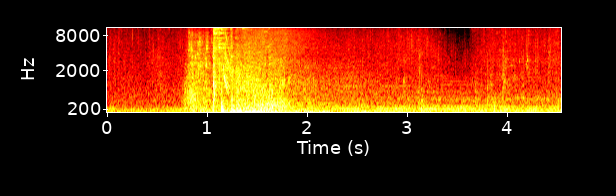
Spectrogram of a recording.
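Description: An explosion booms loudly and rumbles away.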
